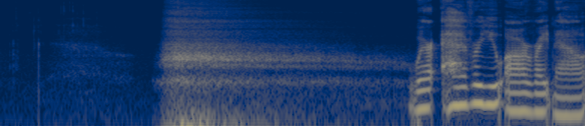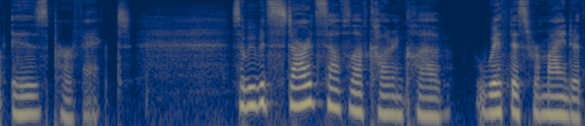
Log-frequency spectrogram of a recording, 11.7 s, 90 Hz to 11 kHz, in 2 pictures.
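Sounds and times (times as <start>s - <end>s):
deep breath drawn in and slowly let out: 0.6s - 4.2s, 7.3s - 8.2s
speech: 4.2s - 7.4s, 8.2s - 11.6s.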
